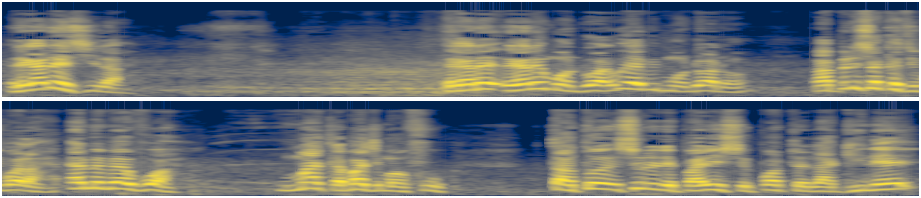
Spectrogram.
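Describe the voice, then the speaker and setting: A man's voice: high-pitched, animated, fast, pauses often, breathy edge. A man streaming live from inside his car, talking in a long, repetitive, rambling monologue and slipping into broken English now and then. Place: inside his parked car with engine running.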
